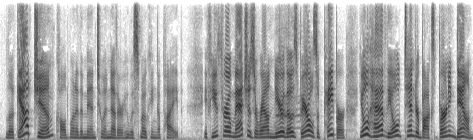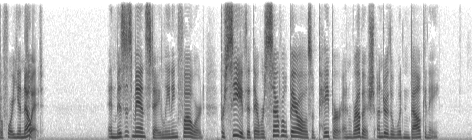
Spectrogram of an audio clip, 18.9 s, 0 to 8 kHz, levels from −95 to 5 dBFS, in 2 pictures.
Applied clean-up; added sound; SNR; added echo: none; Meow; 16 dB; none.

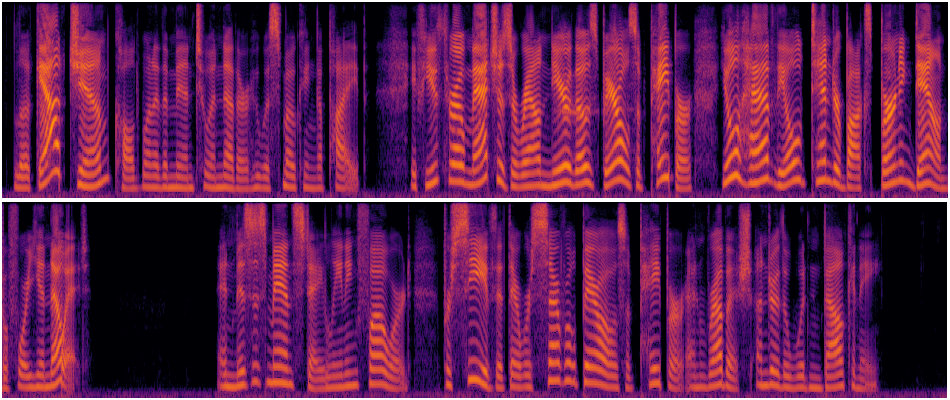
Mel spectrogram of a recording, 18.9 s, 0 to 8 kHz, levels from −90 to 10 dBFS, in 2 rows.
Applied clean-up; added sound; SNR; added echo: neural diffusion model UNIVERSE++.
